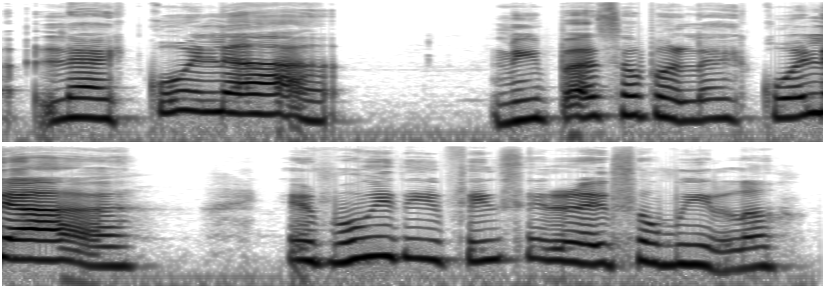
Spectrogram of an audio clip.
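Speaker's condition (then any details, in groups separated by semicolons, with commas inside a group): Cerebral palsy; brain injury affecting motor function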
